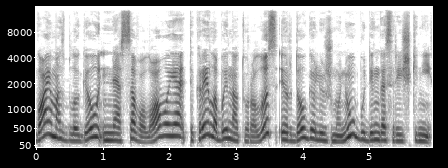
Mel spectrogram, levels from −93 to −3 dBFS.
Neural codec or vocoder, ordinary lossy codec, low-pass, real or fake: none; AAC, 64 kbps; 14.4 kHz; real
